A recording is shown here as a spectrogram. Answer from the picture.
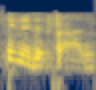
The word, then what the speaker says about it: tinnitus: Yeah, so tinnitus or tinnitus, both pronunciations are okay.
